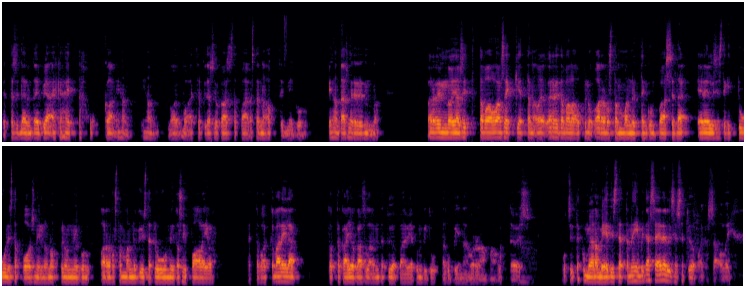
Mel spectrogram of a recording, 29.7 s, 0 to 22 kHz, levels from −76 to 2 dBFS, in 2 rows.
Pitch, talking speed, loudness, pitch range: 95 Hz, 170 wpm, -25 LUFS, 90-95 Hz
